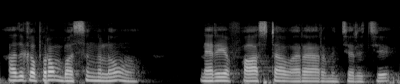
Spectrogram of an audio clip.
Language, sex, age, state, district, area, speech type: Tamil, male, 30-45, Tamil Nadu, Nagapattinam, rural, spontaneous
